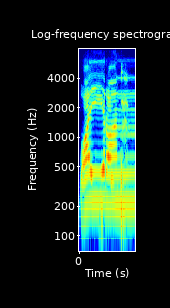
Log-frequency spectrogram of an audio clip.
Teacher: تو یا زبر طی، را دو زبر رن، طیرن، رن کو کرنا ہے کیونکہ وہاں غنہ ہے. طی کو لمبا نہیں کرنا.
